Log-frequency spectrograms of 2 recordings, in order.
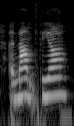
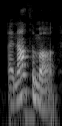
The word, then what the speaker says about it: Anathema: So first up we have Anathema. That's not how you pronounce it. Anathema.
